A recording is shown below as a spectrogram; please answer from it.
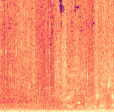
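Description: Wind buffeting the microphone: a steady low rumble, with faint voices in the background.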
